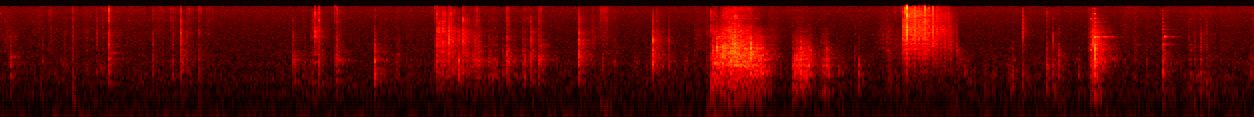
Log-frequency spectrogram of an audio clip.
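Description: Hand-driving small machine screws with a Phillips screwdriver to fix steel mounting brackets to a battery's metal case: scattered light metallic clicks and a few short scrapes of the screwdriver and hardware, loudest about seven seconds in, with a sharp click near the end.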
